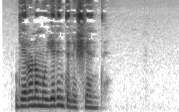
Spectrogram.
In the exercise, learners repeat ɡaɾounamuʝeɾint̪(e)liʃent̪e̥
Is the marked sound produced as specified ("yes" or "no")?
yes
